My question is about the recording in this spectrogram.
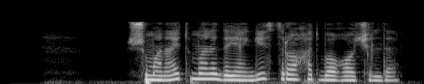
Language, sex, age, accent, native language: Uzbek, female, 18-24, Buxoro, Uzbek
